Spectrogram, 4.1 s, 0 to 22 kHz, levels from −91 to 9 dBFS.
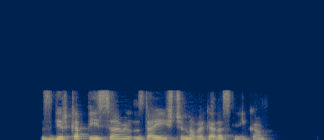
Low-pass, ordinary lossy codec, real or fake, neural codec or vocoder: none; none; fake; codec, 16 kHz, 0.8 kbps, ZipCodec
